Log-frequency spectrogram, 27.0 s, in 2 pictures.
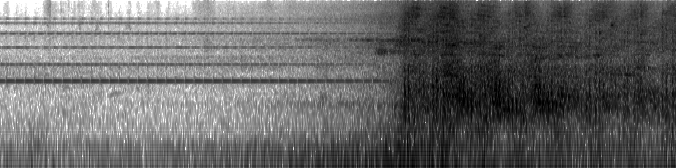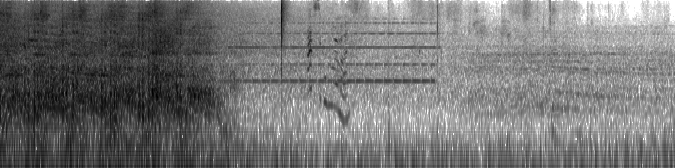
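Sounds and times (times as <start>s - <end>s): crossing warning bells: 0.0s - 22.9s
train wheels clattering on rails: 7.7s - 18.2s.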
